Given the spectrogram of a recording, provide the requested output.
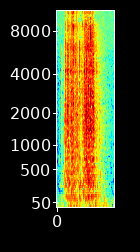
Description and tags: Doorknob rattle 4
Insistent testing of a locked doorknob recorded in studio (clean recording)
doorknob, handle, locked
